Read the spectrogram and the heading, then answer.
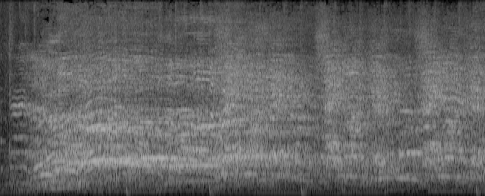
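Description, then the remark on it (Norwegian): Members of the UK House of Commons chanting "Shame on you" together in a loud, sustained roar as Boris Johnson's government prorogued Parliament, the shouted phrase repeating rhythmically over several seconds with overlapping cries and jeers. “Skam dere! Skam dere! Skam dere! ropte de folkevalgte.”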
